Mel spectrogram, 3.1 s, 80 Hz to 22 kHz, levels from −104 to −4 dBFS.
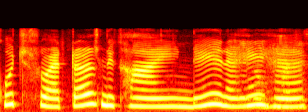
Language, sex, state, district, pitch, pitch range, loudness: Hindi, female, Himachal Pradesh, Shimla, 300 Hz, 285-340 Hz, -13 LUFS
